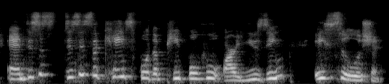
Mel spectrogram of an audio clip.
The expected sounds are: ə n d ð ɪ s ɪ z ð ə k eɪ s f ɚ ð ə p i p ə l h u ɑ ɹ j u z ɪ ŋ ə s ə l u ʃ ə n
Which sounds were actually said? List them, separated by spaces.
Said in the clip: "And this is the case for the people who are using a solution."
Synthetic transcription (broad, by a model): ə n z ð ɪ s ɪ z ð ə k eɪ s f ɚ ð ə p i p ə l h u ɑ ɹ j u z ɪ ŋ ə s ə l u ʃ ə n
